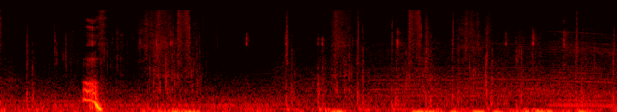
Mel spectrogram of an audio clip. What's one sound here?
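Punches thud as men brawl and fall against furniture.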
